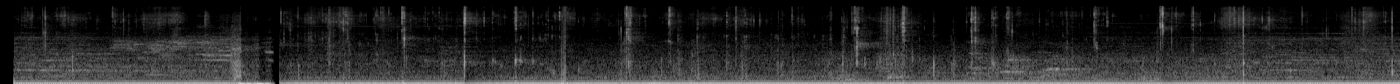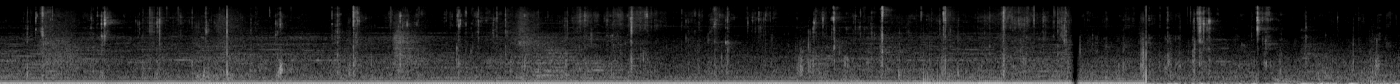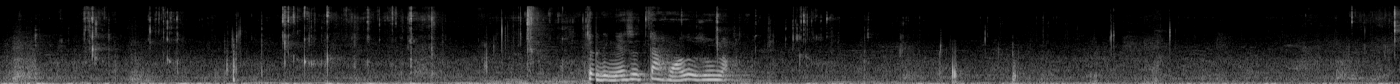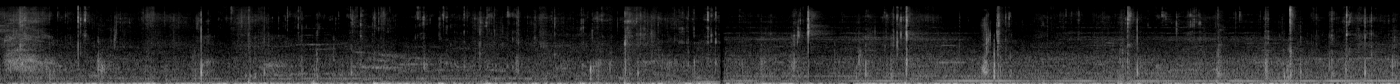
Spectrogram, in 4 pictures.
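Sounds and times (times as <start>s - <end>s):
low electrical hum: 0.2s - 56.0s
chewing with wet mouth clicks: 2.8s - 40.0s, 41.5s - 56.0s
wet mouth clicks: 41.9s - 43.3s.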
